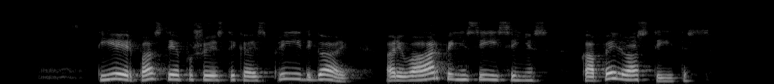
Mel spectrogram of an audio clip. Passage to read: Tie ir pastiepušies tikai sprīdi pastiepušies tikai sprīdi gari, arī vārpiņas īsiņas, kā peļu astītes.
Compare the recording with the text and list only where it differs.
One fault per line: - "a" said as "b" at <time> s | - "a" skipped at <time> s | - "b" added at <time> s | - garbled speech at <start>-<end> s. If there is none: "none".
- "pastiepušies tikai sprīdi" skipped at 3.1 s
